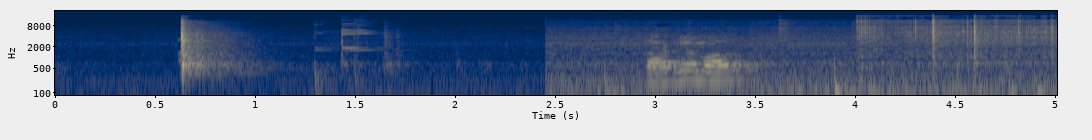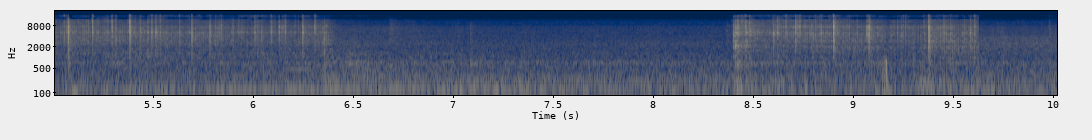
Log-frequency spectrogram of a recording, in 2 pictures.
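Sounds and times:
arc welding crackling: 4.0 - 6.6, 8.4 - 9.7.

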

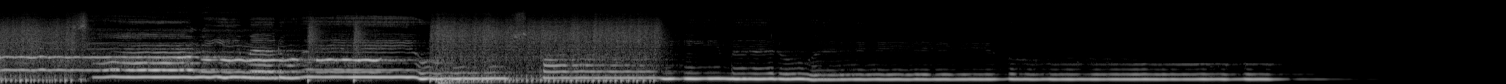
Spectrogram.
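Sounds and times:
cymbal wash: 0.0 - 6.9
woman humming a slow melody: 0.0 - 13.1.

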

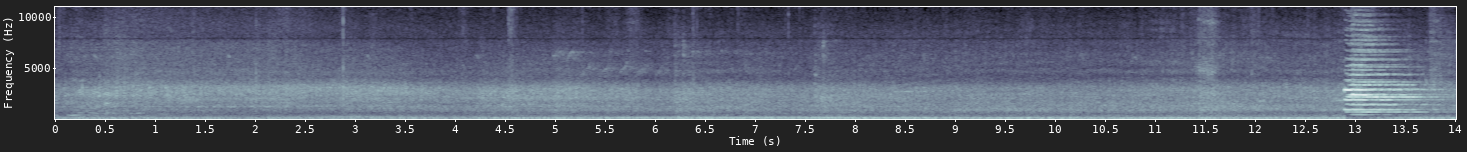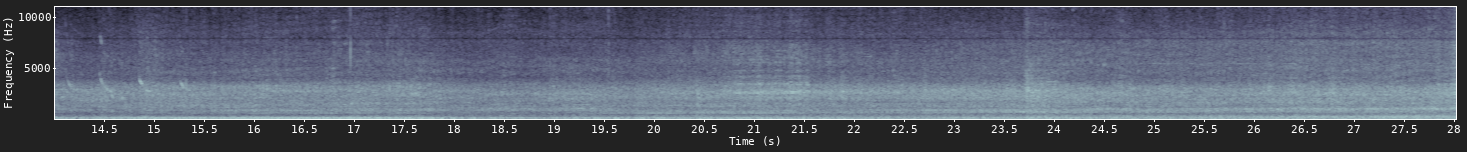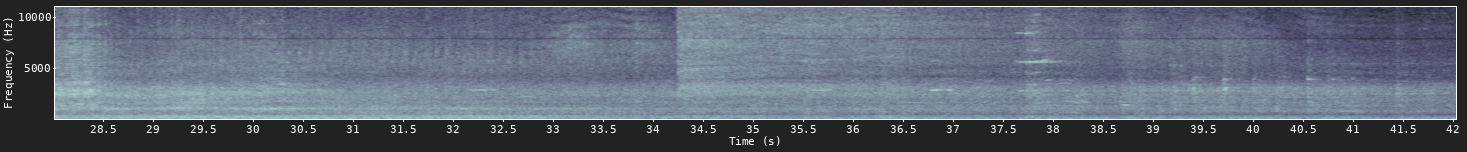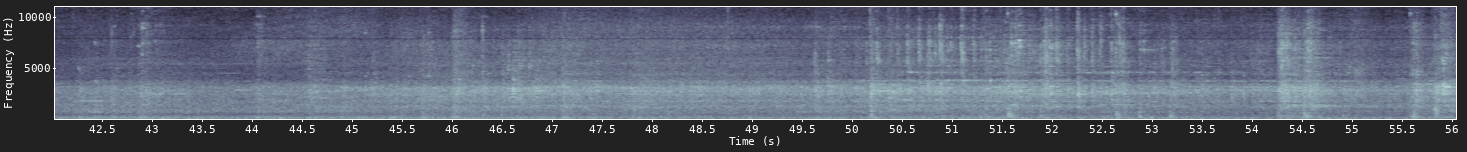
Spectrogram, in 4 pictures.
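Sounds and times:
diesel locomotive engine running: 0.0 - 56.0
train horn blast: 12.8 - 14.0.

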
